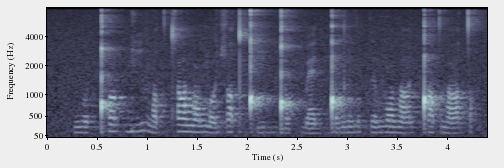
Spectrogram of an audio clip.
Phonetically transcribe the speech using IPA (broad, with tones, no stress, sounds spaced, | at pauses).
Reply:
w o˩ ǃʰ ɔ˧ k ɡ i˧˥ v ə˩ tˤ cʰ i˧ ðˤ o˧˥ m ɔ˩˧ ç i˧˥ tˤ ǃʼ i˩˧ d ɡ͡ǃ ɔ˧˥ k b æ˩˧ d ɡ͡ǃ ə˥ d ŋ ɡ o˥ k ə˧˥ v o˥ ðˤ æ˧˥ ǃ ɛ˥ tˤ ðˤ ɛ˧˥ tˤ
